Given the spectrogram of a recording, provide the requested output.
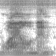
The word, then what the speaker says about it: Weylman: best way to do just go to Wildman I'll spell it for you w y l m an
